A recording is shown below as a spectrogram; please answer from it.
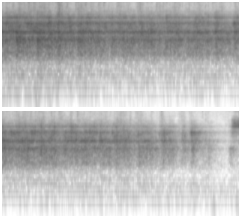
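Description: Audience applauding, a steady patter of many hands clapping that gradually dies away toward the end.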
